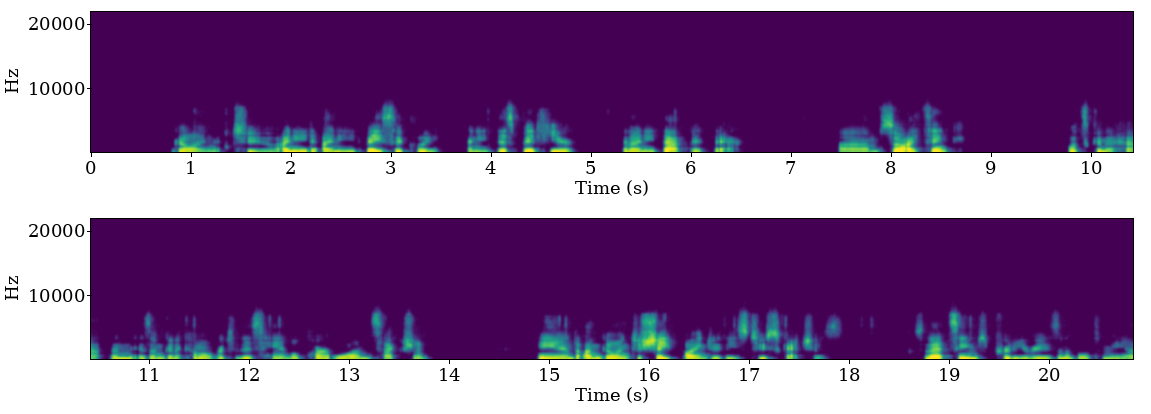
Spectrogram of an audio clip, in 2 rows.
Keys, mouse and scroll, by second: 1.0 middle click, 2.3-3.6 middle drag, 3.6 F2, 3.9 click, 5.1 click, 7.7 F2, 8.2 shift+F2, 9.1-9.9 scroll down 1, 9.9-10.6 scroll down 1, 11.3 click, 12.2 click, 15.1 click, 15.5 scroll down 1, 16.3 scroll down 1, 16.7 click, 17.2 click, 17.5 click, 19.0 ctrl+click.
